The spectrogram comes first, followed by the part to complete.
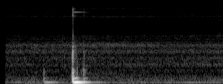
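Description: Two knocks, a soft one and then a sharp, loud one with a low thud, over a steady low street hum.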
